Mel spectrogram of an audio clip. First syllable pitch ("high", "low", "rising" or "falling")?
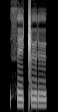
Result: low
